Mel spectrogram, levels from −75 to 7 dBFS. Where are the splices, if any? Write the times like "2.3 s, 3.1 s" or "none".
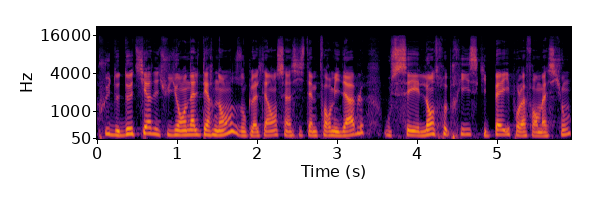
none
